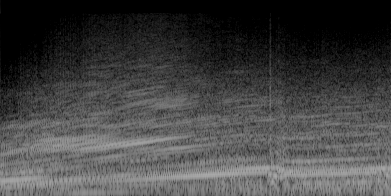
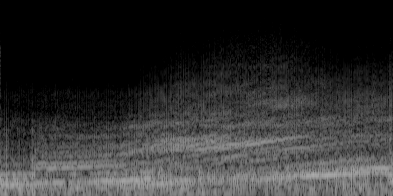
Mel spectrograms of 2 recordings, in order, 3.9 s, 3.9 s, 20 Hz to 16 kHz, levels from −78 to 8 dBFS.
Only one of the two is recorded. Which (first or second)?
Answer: first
